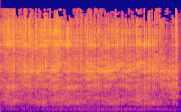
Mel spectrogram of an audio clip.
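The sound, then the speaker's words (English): A prize wheel is spun one last time with a rapid, steady stream of bright ratcheting clicks, fairly loud and continuous for a few seconds before ending abruptly, with no talking. “And on that bombshell, we'll spin the wheel one last time.”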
